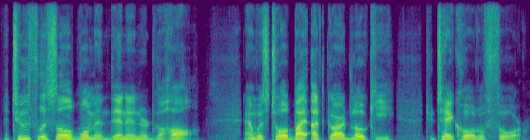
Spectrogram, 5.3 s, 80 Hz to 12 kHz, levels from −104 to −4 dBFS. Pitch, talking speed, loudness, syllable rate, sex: 125 Hz, 215 wpm, -19 LUFS, 5.6 syllables/s, male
